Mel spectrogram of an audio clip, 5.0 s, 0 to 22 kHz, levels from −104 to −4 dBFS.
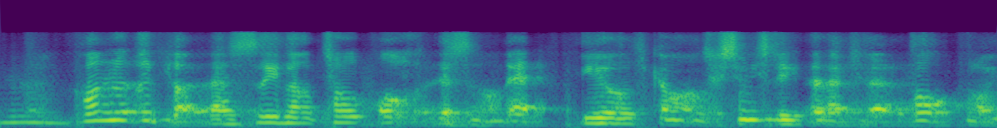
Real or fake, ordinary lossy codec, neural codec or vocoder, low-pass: fake; none; codec, 16 kHz, 1 kbps, FreqCodec, smaller model; none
